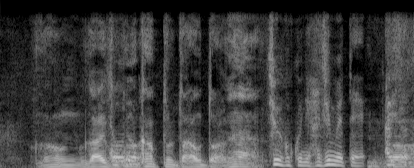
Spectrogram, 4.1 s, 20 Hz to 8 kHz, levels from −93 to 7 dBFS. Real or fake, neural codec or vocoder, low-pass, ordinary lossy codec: fake; vocoder, 44.1 kHz, 128 mel bands, Pupu-Vocoder; 7.2 kHz; none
